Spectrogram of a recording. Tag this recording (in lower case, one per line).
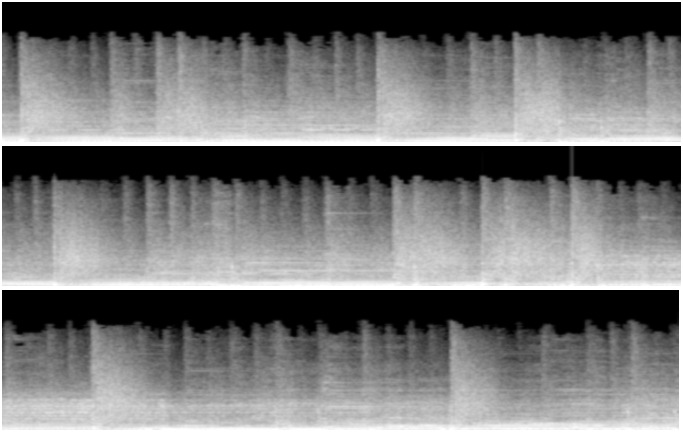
music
